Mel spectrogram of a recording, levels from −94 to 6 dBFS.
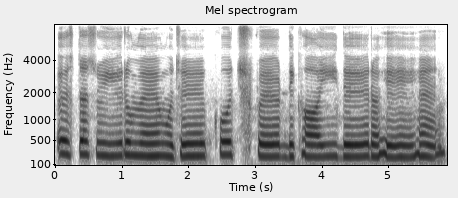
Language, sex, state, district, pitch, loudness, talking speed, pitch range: Hindi, female, Madhya Pradesh, Katni, 215 Hz, -14 LUFS, 100 wpm, 210-230 Hz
